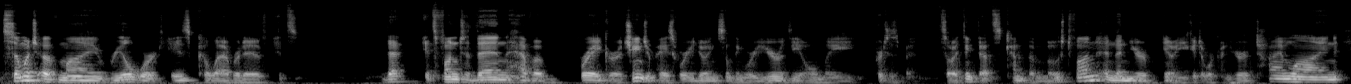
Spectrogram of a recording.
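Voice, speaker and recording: Sitting far from the mic, a middle-aged man talks briskly in a low, somewhat mellow voice. He's a guest in a casual interview, musing in a rambling way with plenty of fillers and restarts.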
